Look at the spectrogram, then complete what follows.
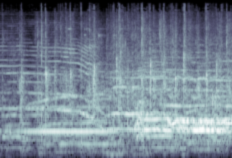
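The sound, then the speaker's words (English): A sustained applause sound effect, played for the city of Raleigh, Carolina, after the Canucks took a point against Carolina in hockey: a crowd clapping and cheering steadily at moderate volume, with scattered whoops and voices over dense, continuous clapping for about three seconds, no talking. “That applause is for the city of Carolina.”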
